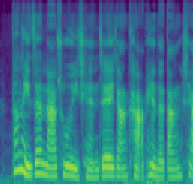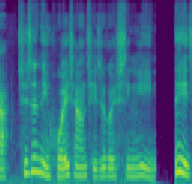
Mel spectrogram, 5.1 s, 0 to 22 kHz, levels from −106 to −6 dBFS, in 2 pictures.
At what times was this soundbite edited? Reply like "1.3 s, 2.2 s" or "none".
2.7 s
